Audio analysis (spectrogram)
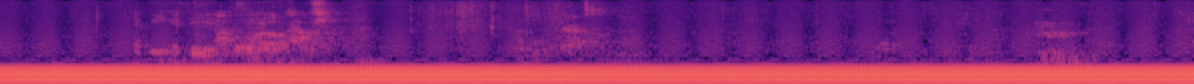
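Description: A steady, loud low hum drones throughout, made by people outside, with muffled voices and wavering tones drifting in from outside, plus a few faint thumping beats.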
